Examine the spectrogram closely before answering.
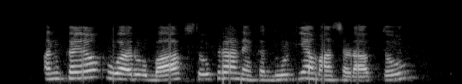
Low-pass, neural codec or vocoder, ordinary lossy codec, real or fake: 7.2 kHz; none; Opus, 32 kbps; real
